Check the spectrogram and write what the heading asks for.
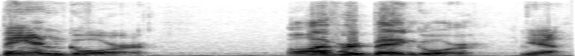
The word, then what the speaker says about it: Bangor: benefits well i've i i called it banger for the longest time and then you hear people in maine and they call it bangor well i've heard bangor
